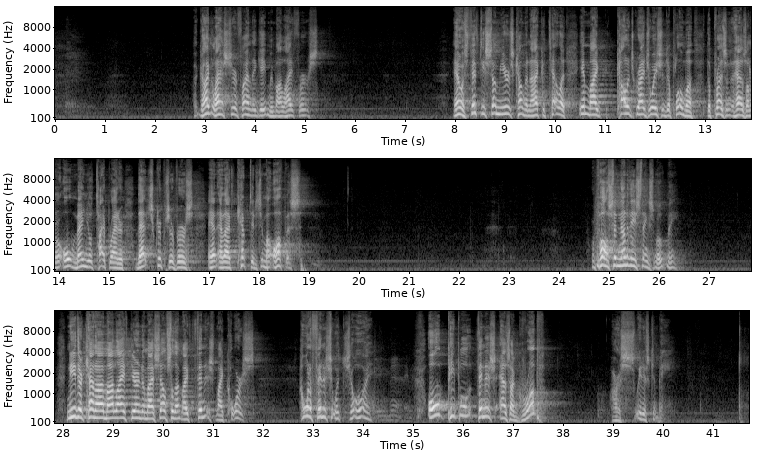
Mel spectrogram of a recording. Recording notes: during the Sunday Morning service on March 19, 2023, at North Valley Baptist Church in Santa Clara, California.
